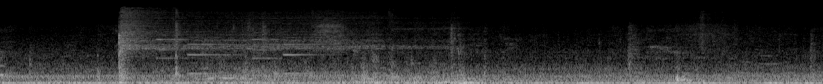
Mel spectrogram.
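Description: Keikyu 1500 series electric train standing at a station, heard from inside the car: a steady low hum from the train's equipment, with a sharp click about a second in and a dull thump about halfway through.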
